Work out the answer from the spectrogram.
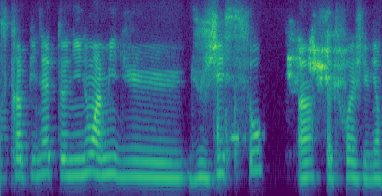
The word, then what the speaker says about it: gesso: Alors, Scrapinette, Ninon a mis du gesso. Hein, cette fois, j'ai bien prononcé.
